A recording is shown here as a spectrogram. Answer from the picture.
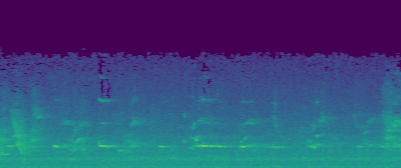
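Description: Steady outdoor background hiss with short, thin, high bird notes repeating on and off through it.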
